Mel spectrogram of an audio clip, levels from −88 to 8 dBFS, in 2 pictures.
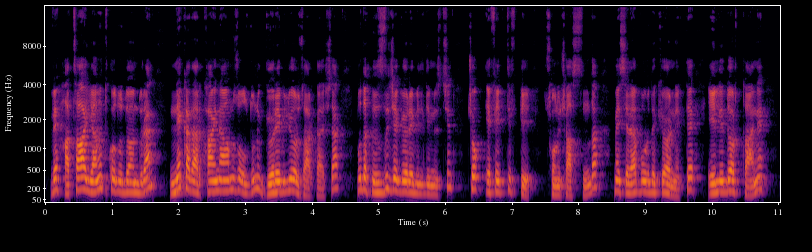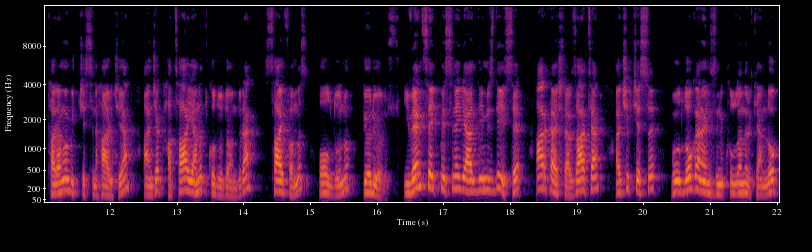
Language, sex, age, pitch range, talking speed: Turkish, male, 40-59, 145-190 Hz, 135 wpm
